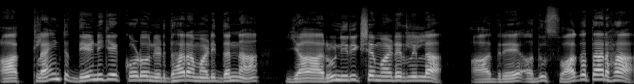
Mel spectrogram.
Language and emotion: Kannada, surprised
